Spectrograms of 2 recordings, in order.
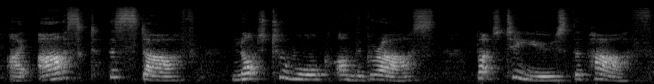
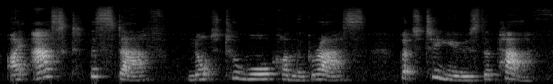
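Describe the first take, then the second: First: The vowel in grass and path is long. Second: The vowel in grass and path is short. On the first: "In more academic and professional circles should sound like this" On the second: "An example"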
